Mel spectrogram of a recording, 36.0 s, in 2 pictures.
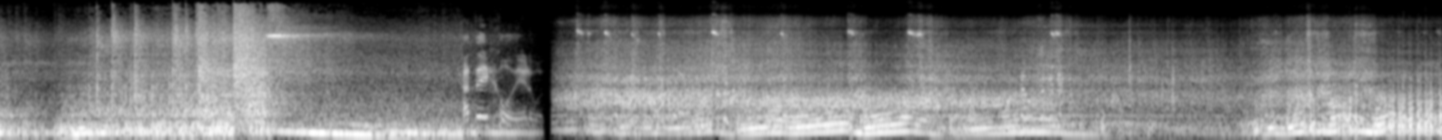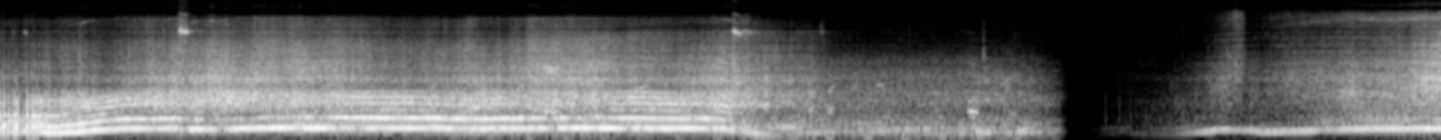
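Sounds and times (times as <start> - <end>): car engine revving: 0.0 - 31.4, 32.4 - 36.0
tyres squealing: 7.1 - 14.0, 19.4 - 28.4.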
